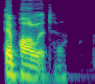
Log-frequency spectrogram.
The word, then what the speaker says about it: Hippolyta: Hippolyta.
